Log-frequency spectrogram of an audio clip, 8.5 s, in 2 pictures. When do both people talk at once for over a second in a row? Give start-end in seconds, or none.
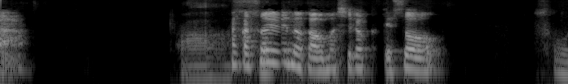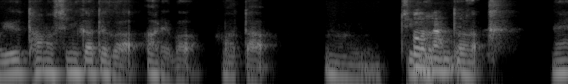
none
